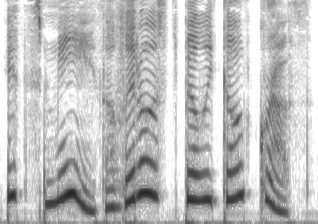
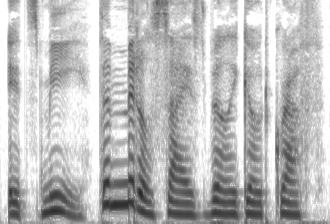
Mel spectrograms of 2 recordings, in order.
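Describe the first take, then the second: First: Tiny high-pitched billy goat; little bit of voice. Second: Lower, medium-sized billy goat; middle-sized goat voice. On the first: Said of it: "in his little bit of voice". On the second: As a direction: answer as a middling goat, neither tiny nor huge. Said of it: "in his middle-sized voice". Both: A narrator's reading.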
